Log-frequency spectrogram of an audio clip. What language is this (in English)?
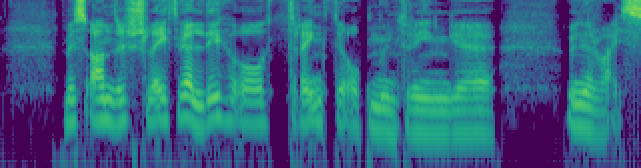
Norwegian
